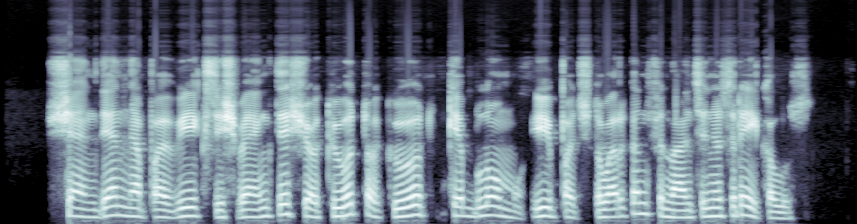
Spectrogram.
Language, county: Lithuanian, Šiauliai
